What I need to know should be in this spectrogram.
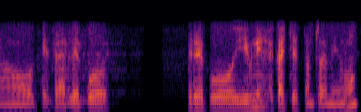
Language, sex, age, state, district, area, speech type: Telugu, male, 18-30, Telangana, Bhadradri Kothagudem, urban, conversation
